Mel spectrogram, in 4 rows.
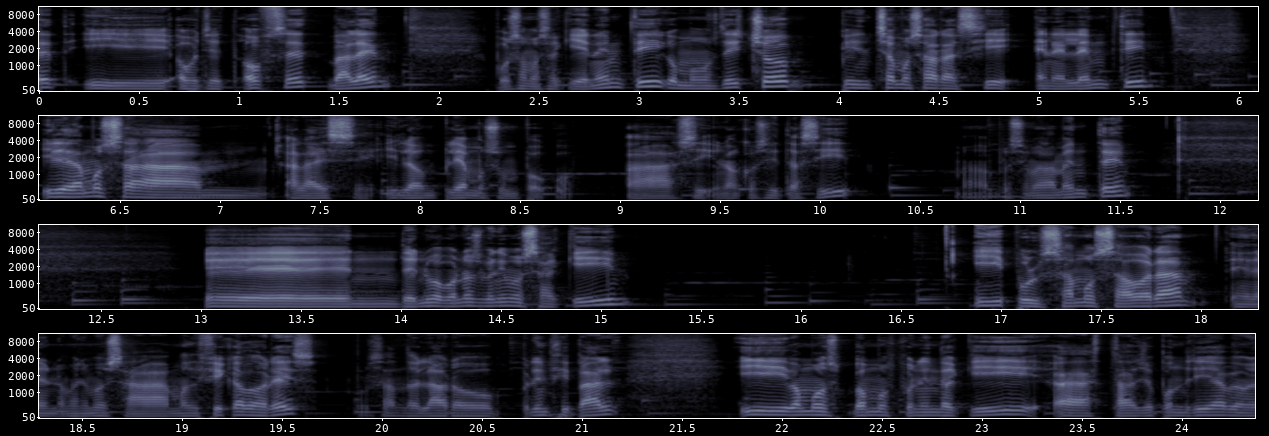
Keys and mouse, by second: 2.1 click, 4.0 right click, 7.3 s, 11.1 click, 13.8 right click, 15.6 click, 22.0 click, 24.3 KP_2.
